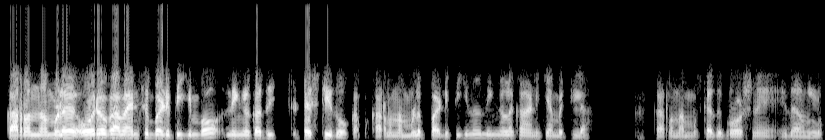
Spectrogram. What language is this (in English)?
Malayalam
